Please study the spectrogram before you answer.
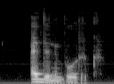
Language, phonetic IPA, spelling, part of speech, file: Polish, [ɛˈdɨ̃nburk], Edynburg, proper noun, Pl-Edynburg.ogg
